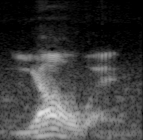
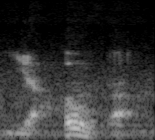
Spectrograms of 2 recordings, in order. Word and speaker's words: Yehovah: And you don't pronounce it Yahweh. You pronounce it Yehovah, come to find out.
